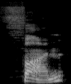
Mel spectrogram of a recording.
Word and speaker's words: fn: implements one of these FN pronounced fun family of traits meaning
